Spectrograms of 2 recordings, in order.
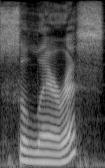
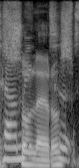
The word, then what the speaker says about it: Solaris: he also has his own group now called Solaris. Did I pronounce that properly? Very close. Soleros, but thank you.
